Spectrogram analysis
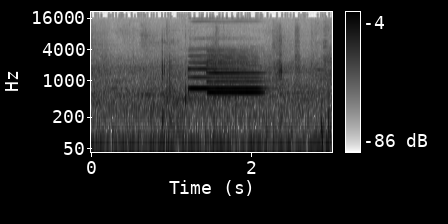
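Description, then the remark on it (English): A single electronic buzzer, hit during an alphabet quiz game, sounds for just under a second, a steady, bright, mid-pitched note with ringing overtones, standing out clearly against a faint, noisy background. “You can hit another buzzer.”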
